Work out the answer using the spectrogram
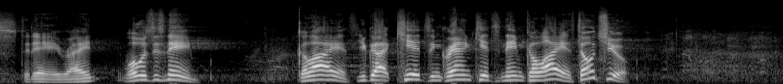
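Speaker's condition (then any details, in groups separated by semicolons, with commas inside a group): No condition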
